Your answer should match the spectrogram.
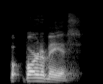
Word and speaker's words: Bartimaeus: This Bartimaeus, am I pronouncing it right? – Bartimaeus.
